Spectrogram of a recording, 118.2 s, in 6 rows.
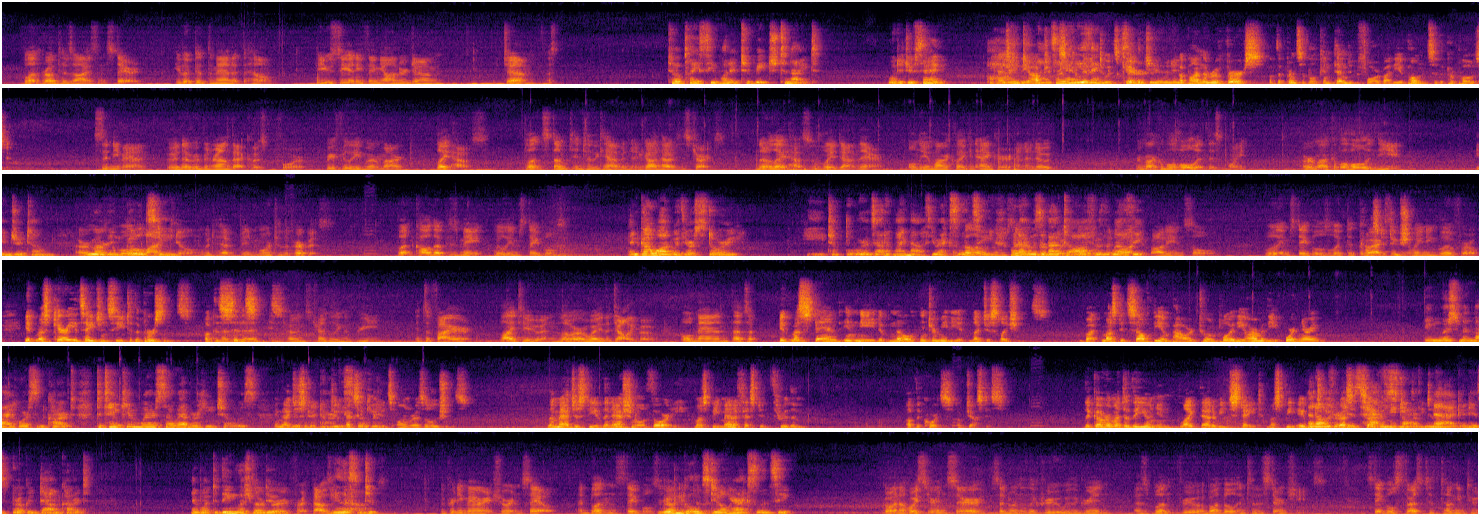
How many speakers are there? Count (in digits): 3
